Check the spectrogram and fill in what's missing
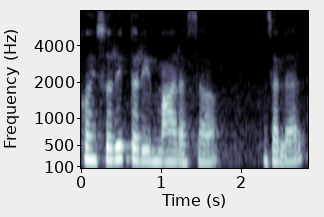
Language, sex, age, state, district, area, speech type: Goan Konkani, female, 30-45, Goa, Salcete, rural, spontaneous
